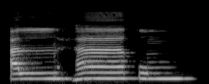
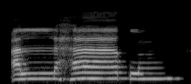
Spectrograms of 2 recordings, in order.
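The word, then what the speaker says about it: ألهاكم: Kalau Ibu mau memastikan itu keluarnya sudah betul atau tidak, dipegang aja bagian daerah jakunnya gitu ya. Apakah sudah bergetar? Ketika dia bergetar berarti memang itu dari pita suara. Alhaakum.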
